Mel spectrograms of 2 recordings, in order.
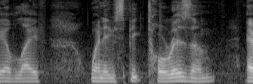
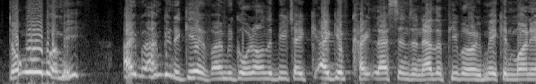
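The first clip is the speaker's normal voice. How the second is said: raised, higher defiant retort to the doubters; retort to critics; 6 semitones higher, 5 dB louder, faster than usual. Retold or imitated. Answering the critics who push back, in a loud defiant retort. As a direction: fire it back at them, voice up. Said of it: "so I say to the pushback".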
